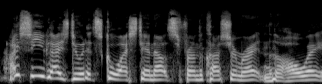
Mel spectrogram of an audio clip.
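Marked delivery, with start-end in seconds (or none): none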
